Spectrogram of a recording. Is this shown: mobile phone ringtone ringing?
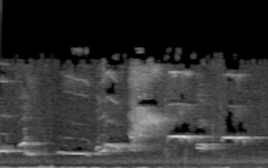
no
